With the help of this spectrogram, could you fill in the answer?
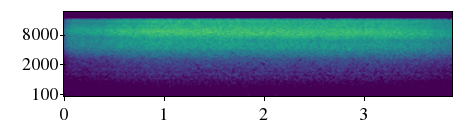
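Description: A steady, loud hiss of steam pours out continuously for a few seconds, bright and airy with no breaks, swelling in slightly at the start and easing off at the end.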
